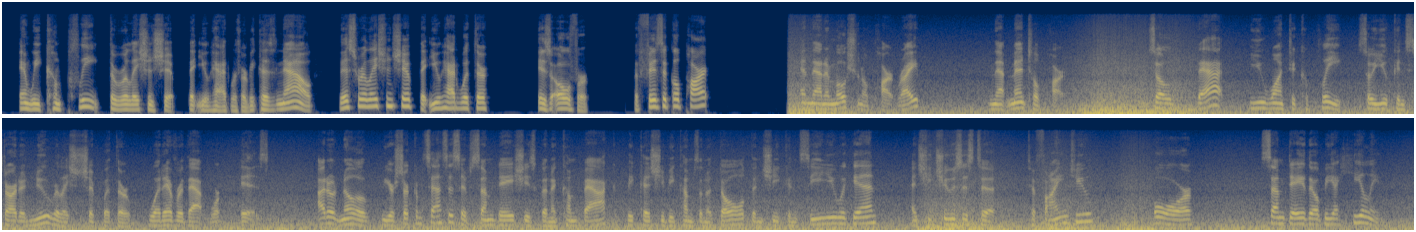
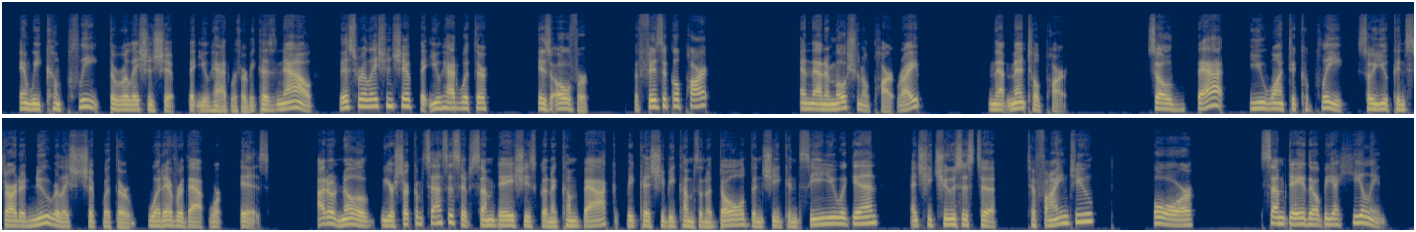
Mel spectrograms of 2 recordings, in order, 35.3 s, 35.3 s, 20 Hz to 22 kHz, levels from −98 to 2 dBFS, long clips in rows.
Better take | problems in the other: second | wind noise on the microphone; occasional gusts; from 10 s on; 10 dB below the speech

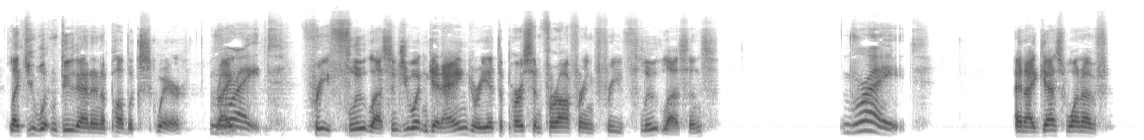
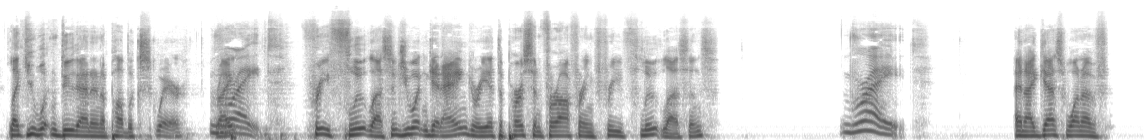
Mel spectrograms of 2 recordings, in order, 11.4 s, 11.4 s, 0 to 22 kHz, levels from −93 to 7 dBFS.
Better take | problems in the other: second | thin; very; fading below 350 Hz

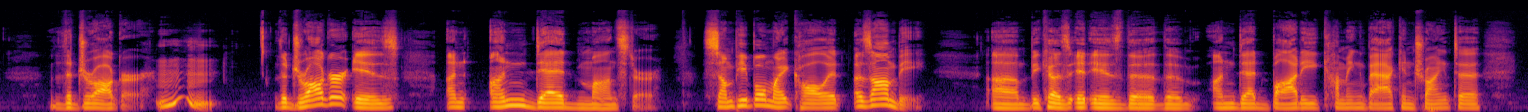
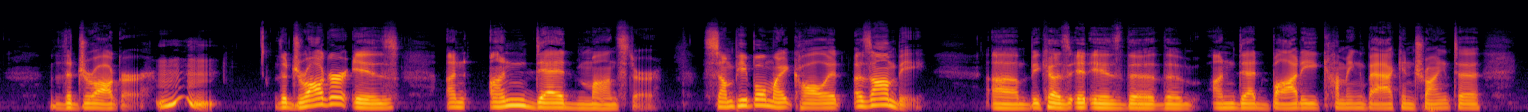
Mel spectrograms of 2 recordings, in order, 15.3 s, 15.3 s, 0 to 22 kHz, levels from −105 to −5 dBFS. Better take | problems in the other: first | muffled; slightly; fading above 2.5 kHz

